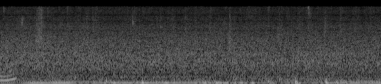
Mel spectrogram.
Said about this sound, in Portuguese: Não é bom só olhar assim a chuva no sítio, né?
